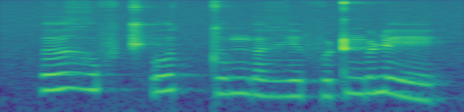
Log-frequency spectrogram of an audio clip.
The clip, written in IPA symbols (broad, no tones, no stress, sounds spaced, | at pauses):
ə ɣ ʊ f t͡ʃʼ o tː ʊ ŋ ɜ ɣ e f ʊ ʈ ŋ ʊ ɳ e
